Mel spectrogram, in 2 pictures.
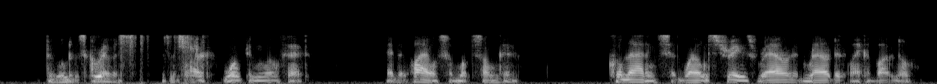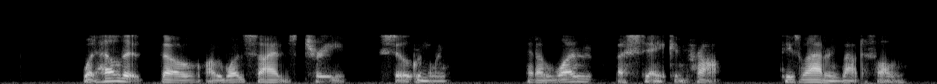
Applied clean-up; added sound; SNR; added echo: neural diffusion model UNIVERSE++.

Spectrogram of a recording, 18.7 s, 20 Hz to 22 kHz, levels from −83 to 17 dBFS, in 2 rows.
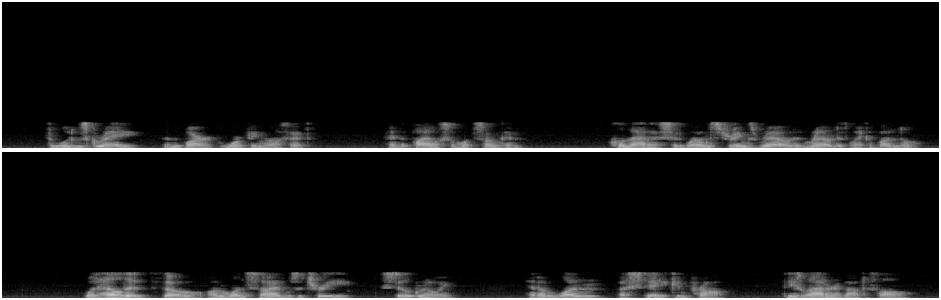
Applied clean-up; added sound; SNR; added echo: none; none; none; none.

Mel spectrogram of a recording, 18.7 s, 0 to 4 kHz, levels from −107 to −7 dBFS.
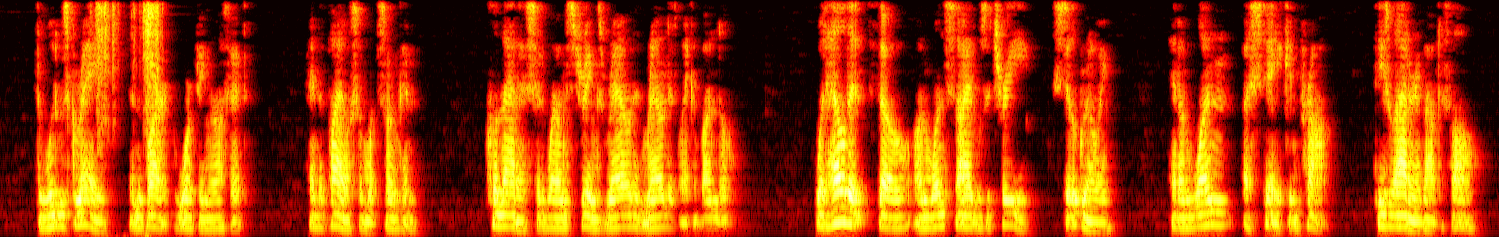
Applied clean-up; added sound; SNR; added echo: classical method log-MMSE.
